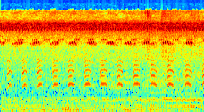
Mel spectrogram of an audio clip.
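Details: Inside a honey bee hive, a virgin queen sounds off to assert her dominance: short nasal, honking pulses repeated about three times a second in a steady series, over a low hive hum and handling noise, recorded on a cell phone.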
